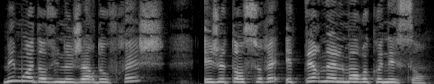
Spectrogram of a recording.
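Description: A woman voicing a small magical golden fish that speaks gently and calmly in a storybook tale. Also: sits high, normal speed, pitched above the performer's own voice. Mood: gentle. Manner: gentle, calm, pleading.

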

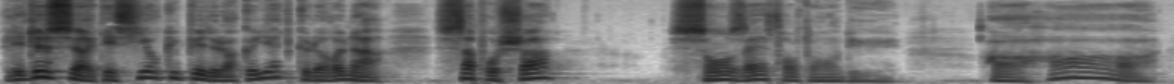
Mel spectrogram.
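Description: Calm male storyteller for a children's tale, warm mellow tone. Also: medium pitch, a little slow. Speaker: narrator. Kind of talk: storybook reading.

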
